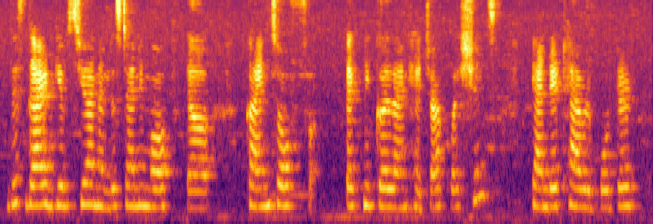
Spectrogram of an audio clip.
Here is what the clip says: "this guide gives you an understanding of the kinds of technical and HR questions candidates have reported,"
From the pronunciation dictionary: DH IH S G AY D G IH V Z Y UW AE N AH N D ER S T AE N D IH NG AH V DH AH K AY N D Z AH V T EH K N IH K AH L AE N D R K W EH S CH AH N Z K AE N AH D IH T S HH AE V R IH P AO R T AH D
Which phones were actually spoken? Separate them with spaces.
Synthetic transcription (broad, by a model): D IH S G AY D G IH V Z Y UW AE N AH N D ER S T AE N D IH NG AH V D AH K AY N D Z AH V T EH K N IH K AH L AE N D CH K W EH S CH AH N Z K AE N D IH T HH AE V R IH P AO R T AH D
